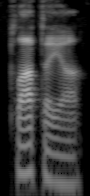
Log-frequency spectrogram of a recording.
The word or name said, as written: Plataia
